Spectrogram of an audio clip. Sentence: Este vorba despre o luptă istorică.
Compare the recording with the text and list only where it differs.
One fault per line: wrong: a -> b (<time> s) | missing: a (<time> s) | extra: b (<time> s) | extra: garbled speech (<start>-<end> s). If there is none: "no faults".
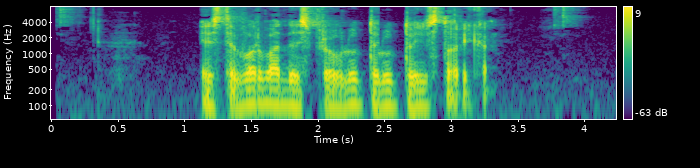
extra: luptă (2.4 s)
